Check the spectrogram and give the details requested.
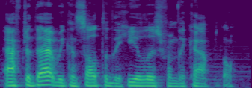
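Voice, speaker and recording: A man playing a smooth, scheming visual novel husband who feigns loving concern, coaxing and patronizing. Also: medium pitch, fast talker, soft background music. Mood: feigned concern.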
